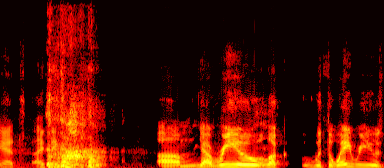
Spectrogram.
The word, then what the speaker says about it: Ryooo: Yeah, so just for a heads up, also playing in the single limb challenger bracket, Ryooo is the correct pronunciation, has gone 9-2 in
